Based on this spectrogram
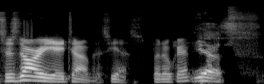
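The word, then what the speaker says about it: Azareye'h: I really like the draft pick of Azerier. Definitely just butchered that. Thomas. You did? It's Cesar Thomas.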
